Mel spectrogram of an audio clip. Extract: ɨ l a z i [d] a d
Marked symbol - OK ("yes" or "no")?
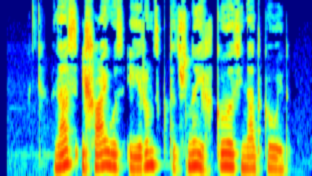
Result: no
